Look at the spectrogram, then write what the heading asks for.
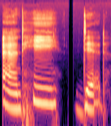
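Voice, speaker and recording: A woman narrating a children's storybook aloud in a measured, expressive manner. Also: mid-range voice, smooth, dry recording. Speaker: storybook reader.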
